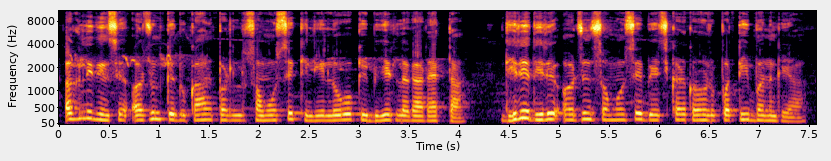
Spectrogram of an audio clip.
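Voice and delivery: plain reading voice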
